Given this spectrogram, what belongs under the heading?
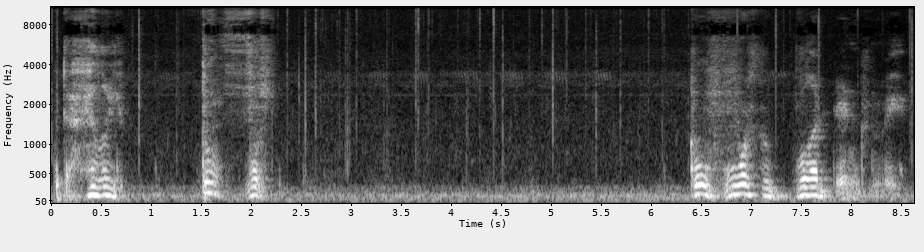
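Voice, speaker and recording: A man voicing a wounded, weary, distrustful vampire in an ASMR roleplay, speaking hesitantly in formal, guarded wording with a gravelly, sometimes breathy voice. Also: lively intonation, unhurried, warm tone, a little hiss or hum, poor audio. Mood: panicked, resisting. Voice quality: very deep, gravelly, breathy at times. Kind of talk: ASMR roleplay audio acting.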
